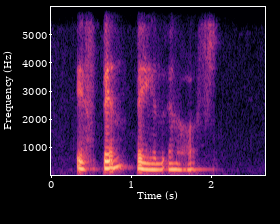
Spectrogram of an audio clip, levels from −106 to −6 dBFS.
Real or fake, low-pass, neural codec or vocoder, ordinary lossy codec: real; 5.4 kHz; none; Opus, 16 kbps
